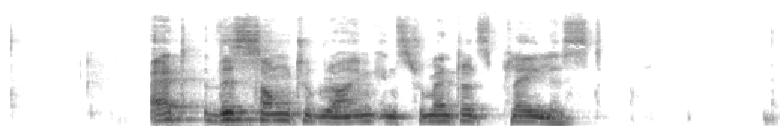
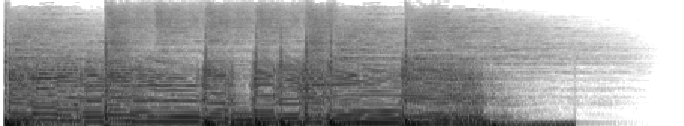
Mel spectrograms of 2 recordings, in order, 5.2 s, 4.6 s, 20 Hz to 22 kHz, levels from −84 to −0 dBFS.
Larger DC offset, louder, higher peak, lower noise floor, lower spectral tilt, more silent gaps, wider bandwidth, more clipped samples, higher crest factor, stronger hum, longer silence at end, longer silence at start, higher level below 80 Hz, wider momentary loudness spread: neither; second, -27 LUFS vs -14 LUFS; second, -10 dBFS vs 0 dBFS; first, -81 dBFS vs -56 dBFS; about the same, -5 dB/octave vs -5 dB/octave; neither; second, 14 kHz vs over 20 kHz; neither; first, 20 dB vs 14 dB; neither; first, 1.2 s vs 0.75 s; first, 1 s vs 0 s; second, -66 dBFS vs -20 dBFS; second, 9 LU vs 15 LU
